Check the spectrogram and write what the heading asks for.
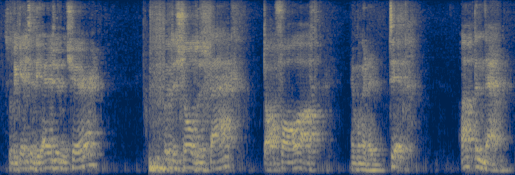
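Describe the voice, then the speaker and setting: Man coaching kids through a workout, unhurried, far from the camera mic in a very echoey room. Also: medium pitch, animated, highs cut off. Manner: encouraging, counts reps aloud, asks kids questions. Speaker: youth fitness coach. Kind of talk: home workout class for kids. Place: indoor room with a chair. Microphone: camera microphone from a distance. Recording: very echoey room, distant mic, faint noise.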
